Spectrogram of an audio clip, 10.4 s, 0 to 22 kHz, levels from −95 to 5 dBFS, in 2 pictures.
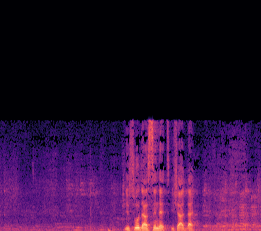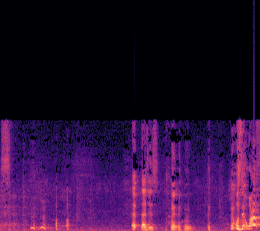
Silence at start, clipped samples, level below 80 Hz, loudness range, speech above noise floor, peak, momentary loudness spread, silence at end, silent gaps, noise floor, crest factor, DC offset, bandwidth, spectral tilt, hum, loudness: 1.5 s; under 0.1%; -50 dBFS; 14 LU; 32 dB; 0 dBFS; 25 LU; 0 s; none; -48 dBFS; 20 dB; under 0.1%; 11 kHz; -5 dB/octave; none; -17 LUFS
